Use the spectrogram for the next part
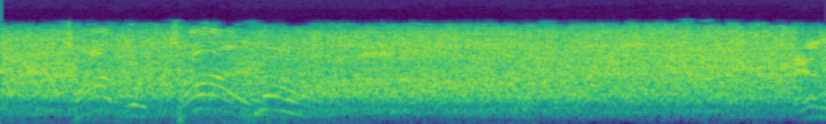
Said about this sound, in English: the crowd providing an ovation for the Giants defensive unit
